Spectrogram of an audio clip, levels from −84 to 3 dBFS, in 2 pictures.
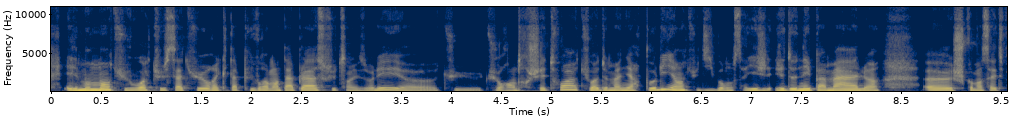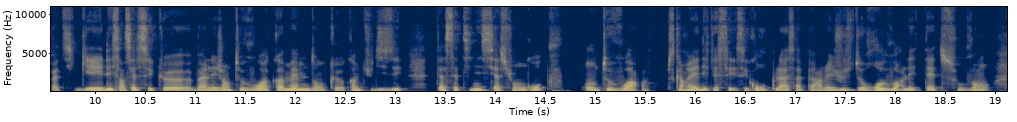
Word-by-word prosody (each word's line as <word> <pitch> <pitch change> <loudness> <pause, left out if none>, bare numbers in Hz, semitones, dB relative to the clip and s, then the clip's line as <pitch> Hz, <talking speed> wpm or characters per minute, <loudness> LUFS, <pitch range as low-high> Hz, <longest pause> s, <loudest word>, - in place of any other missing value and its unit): et 180 - +2
le 175 - +6
moment 190 +4 +8
où - - +3
tu 175 - -10
vois 170 +3 +2
que - - -17
tu 165 - -6
satures 165 +6 -1
et 170 - -2
que - - -14
tu - - -7
as - - -5
plus 165 +5 -9
vraiment 160 -2 -1
ta 155 0 0
place 185 +1 +1
ou - - -16
tu 155 - -8
te - - -12
sens 135 0 -8
isolé, 205 - -2
heu, 145 -4 -7
tu 145 -2 -13
tu - - -10
rentres 140 0 -6
chez 170 - -4
toi, 255 +7 -1
tu - - -20
vois? 160 -2 +3
De 155 - -2
manière 155 0 0
polie, 240 +5 +2
hein, 205 -1 +4
tu 165 - -13
dis: 165 +1 -12
«Bon 155 -1 -3
ça 165 - -13
y 175 - +3
est - - +4
j'ai 160 -1 -4
j'ai 170 +1 +3
donné 170 +2 +6
pas 165 -2 +1
mal, 175 -1 +3 0.5
heu - - +2 0.2
heu, - - 0
je - - -6
commence 150 -2 -5
à - - 0
être 140 - -10
fatigué». 155 +10 0
L'essentiel 175 +6 +2
c'est 180 -6 -2
que, 155 -2 +2
bah, 155 0 -1
les 155 0 +2
gens 170 +2 +1
te 170 -1 -5
voient 185 +7 +2
quand 200 -2 +2
même 195 0 +5
donc 155 -1 -3
heu, 160 - -4
comme 170 +1 0
tu 170 0 -15
disais, 165 +2 -4 0.3
tu 185 - -2
as - - +3
cette 160 -3 -5
initiation 170 -2 -1
de 155 - 0
groupe, 245 +10 -1 0.3
on 160 +1 +1
te 170 - -3
voit. 180 +3 +1
Parce 180 - -15
qu'en 180 - -1
réalité 205 +6 +2
ces 185 -7 -6
ces 185 - -7
groupes-là 175 +6 -1
ça 185 -6 -6
permet 160 -1 -2
juste 195 +3 -3
de 155 - +1
revoir 185 +4 +3
les 165 -2 0
têtes 185 +1 -4
souvent, 175 - -5
170 Hz, 280 wpm, -22 LUFS, 155-190 Hz, 0.5 s, moment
